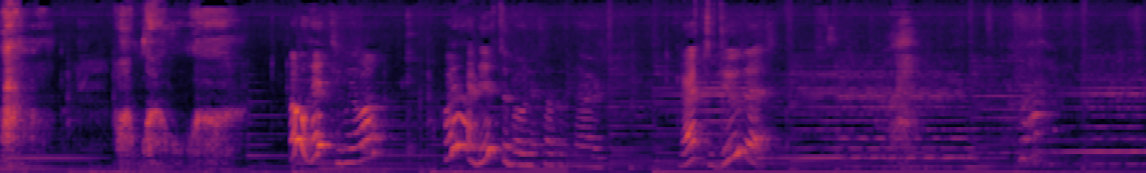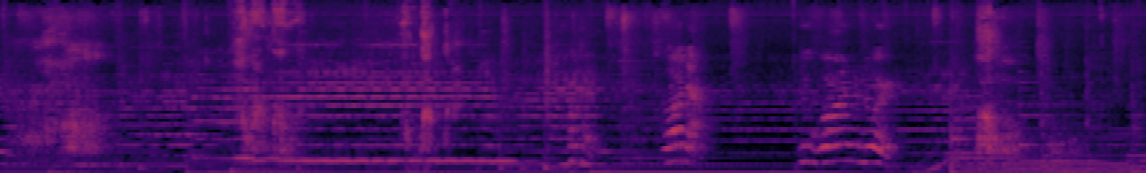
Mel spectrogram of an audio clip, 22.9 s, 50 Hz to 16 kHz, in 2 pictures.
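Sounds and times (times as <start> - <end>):
voice imitating a dragon's low growl: 0.0 - 2.5, 13.8 - 14.5, 20.7 - 22.2
steady droning low background: 0.0 - 22.9
speech: 3.4 - 6.2, 6.8 - 8.0.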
